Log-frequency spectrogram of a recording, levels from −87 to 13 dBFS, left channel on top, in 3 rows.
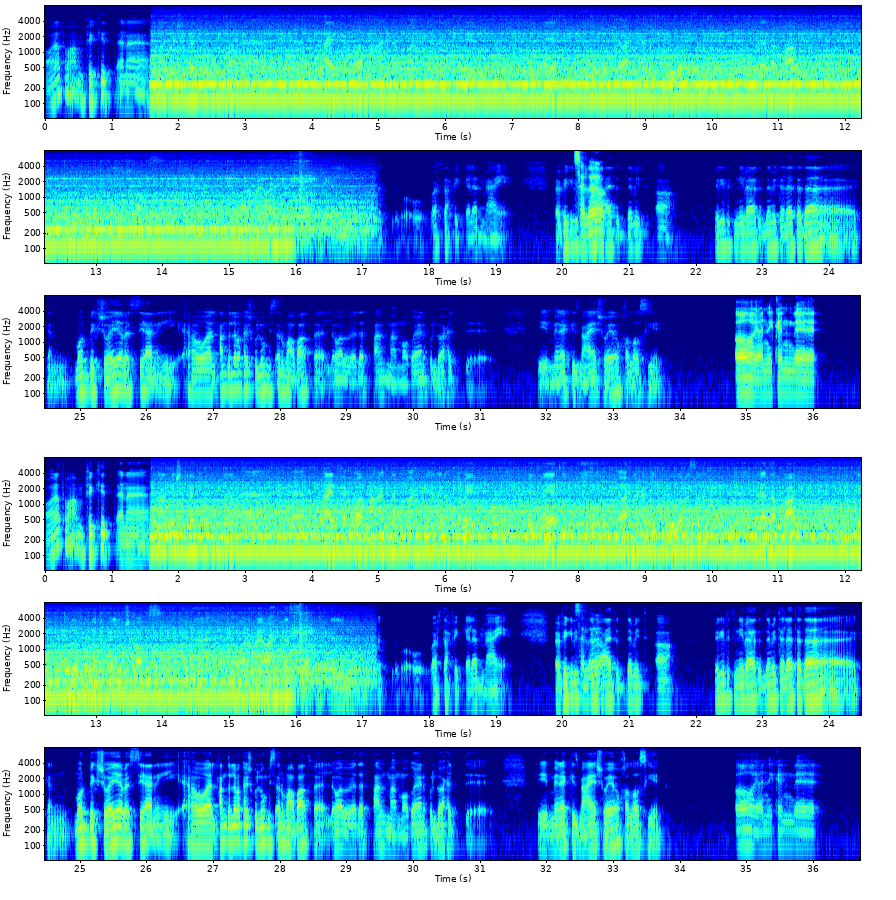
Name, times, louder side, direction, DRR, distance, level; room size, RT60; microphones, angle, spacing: voice 1, 0.0-6.4 6.7-17.1 17.7-19.1 19.4-21.6 22.3-31.1 31.4-33.7, right 5 dB, 80° right, 0.6 m, -37 dB
sound 1, 1.6-17.2, right 1 dB, 20° right, 0.5 m, -30 dB
voice 2, 20.2-20.6 34.8-36.0, left 10 dB, 70° left, 0.3 m, -32 dB
6.8 x 4.8 x 4.7 m
head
